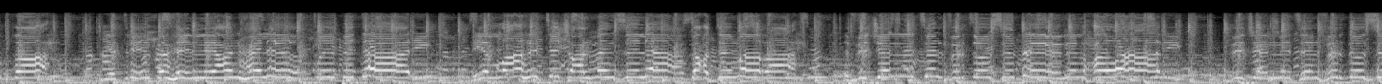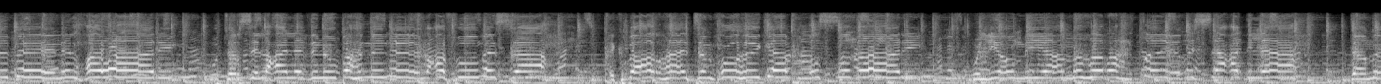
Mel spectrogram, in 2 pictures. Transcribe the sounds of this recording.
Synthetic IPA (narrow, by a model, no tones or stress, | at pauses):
ðˤːɑːħ | jɪt̪ɾibaɦɪlːiʕanɦalɪt̪ˤːiːbɪd̪aːɾi | hjɑlˤːɑːht̪ɪd͡ʒʕalmanzɪla | baʕd̪maɾˤɑːħ | fid͡ʒanːat̪ɪlfʊɾˤd̪uːsbeːnɪlħawaːɾi | fid͡ʒanːat̪ɪlfʊɾˤd̪uːsbeːnɪlħawaːɾiwt̪ɑɾsɪlʕalaðʊnuːbahmɪnɪlʕafuːmasːaːħ | ʔɪkbɑːɾˤɦat̪ɪmħuːhɡablɨsˤːɨɣɑːɾiwɪljoːmɪjamaɦɾˤɑːħt̪ˤiːɾɪsːaʕad̪laħ | d̪am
